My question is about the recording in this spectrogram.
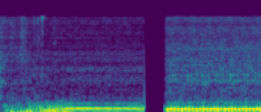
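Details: Pickup truck: loud, deep, blatty exhaust rumble from an exhaust leak, before temporary fix using number three round-head rivets.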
